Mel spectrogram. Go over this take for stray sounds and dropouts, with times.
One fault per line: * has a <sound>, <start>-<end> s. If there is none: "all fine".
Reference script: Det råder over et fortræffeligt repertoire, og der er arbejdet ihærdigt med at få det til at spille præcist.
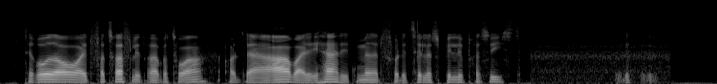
* has a laugh, 6.1-6.6 s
